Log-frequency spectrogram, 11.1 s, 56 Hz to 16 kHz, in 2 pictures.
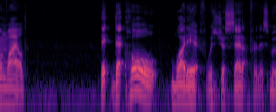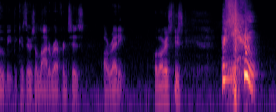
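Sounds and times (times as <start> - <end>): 
speech: 0.0 - 0.6, 2.0 - 9.3, 10.0 - 10.7
sneeze: 10.0 - 10.8.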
